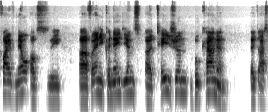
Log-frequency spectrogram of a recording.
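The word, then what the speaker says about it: Tajon Buchanan: Now obviously uh Val over the weekend uh beat Jirona 5-nil obviously for any Canadians Tasjun Buchanan that that's how you say his name.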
